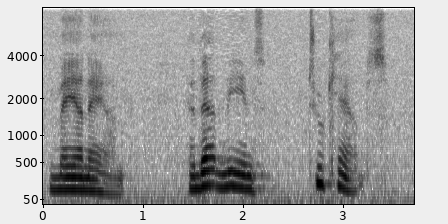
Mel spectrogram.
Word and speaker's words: Mahanaim: going to talk about is the principle of manam now that's the proper name of a place that's spelled ma a h a n a i m Manan and that means two camps or more literally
